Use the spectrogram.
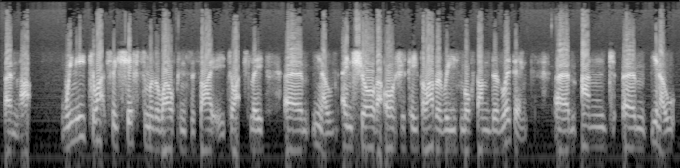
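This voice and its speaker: A British man speaking as a campaigner in a radio interview, explaining and arguing in a halting way with many filled pauses. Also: mid-range voice, fairly bright tone, no room sound, rough recording. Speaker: political campaigner and interview guest.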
